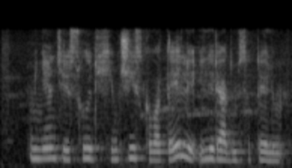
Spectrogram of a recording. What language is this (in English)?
Russian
